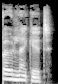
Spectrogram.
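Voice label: "bow legged", British English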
